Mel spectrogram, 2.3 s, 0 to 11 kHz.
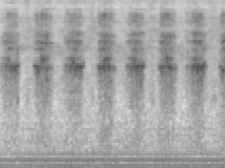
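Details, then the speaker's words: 2004 Nissan Maxima 3.5 removed rear wheel bearing hub spun by hand: gritty rasping pulses about three per second; worn rear wheel bearing that was noisy going down the road. "you get imagine the noise just imagine the noise I made going down the road"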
